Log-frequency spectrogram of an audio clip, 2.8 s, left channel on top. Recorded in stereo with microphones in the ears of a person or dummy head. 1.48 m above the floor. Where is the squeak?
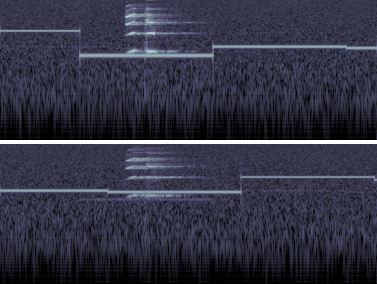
50° left (ahead or behind), 1.4 m.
